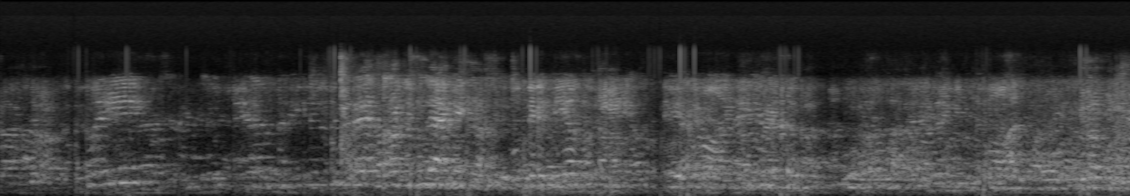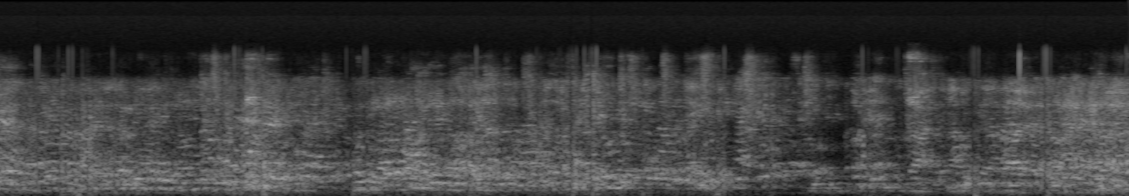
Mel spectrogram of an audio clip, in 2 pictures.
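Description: A crowd of men chatter and murmur nearby.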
